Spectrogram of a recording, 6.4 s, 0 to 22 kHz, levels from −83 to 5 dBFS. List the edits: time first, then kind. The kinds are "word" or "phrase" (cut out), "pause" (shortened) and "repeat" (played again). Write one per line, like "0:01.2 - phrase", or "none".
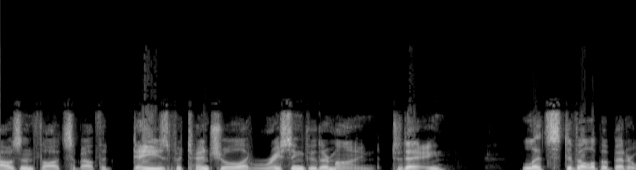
0:02.5 - word
0:03.8 - pause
